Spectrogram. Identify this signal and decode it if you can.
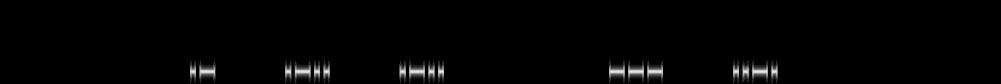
Morse code, heard as a keyed tone, about 25 wpm, spaced as for 10 wpm, 600 Hz. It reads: ALL OF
